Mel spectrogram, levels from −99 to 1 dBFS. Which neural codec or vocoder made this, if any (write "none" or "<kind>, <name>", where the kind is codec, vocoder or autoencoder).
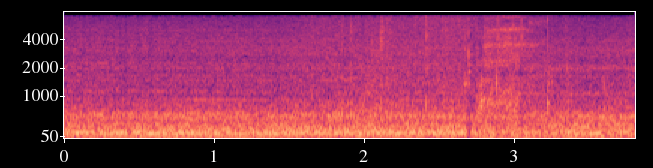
none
